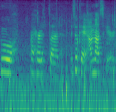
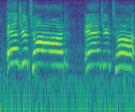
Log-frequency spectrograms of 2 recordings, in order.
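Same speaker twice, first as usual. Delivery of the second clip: slow, drawn-out yell, louder and higher; yelling a name; 5 semitones higher, 10 dB louder, much slower than usual. Real, not acted. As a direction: call the ghost by name at full volume. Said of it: "by yelling the guy's name out".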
